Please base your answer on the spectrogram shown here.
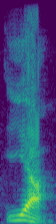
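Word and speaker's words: ي: এই অক্ষরটা ইয়া। ইয়া জিহ্বার মাঝখান তার বরাবর উপরে তালুর সঙ্গে লাগিয়ে উচ্চারিত হয়।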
